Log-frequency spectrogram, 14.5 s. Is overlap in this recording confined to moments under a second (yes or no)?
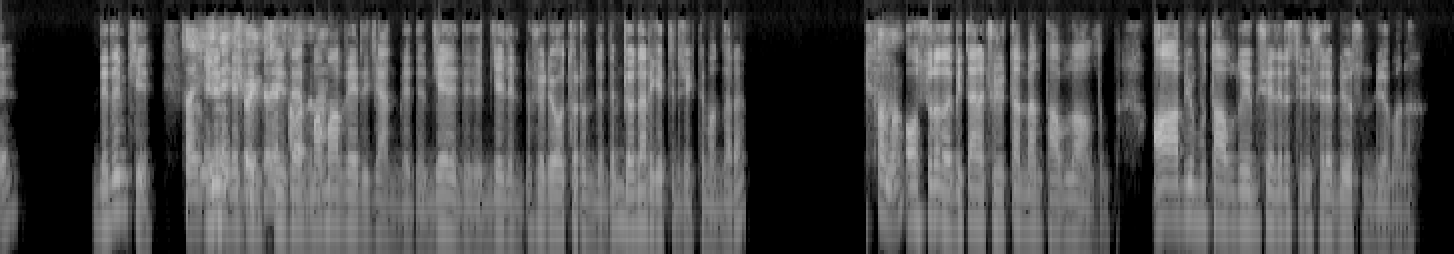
no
